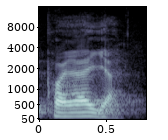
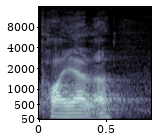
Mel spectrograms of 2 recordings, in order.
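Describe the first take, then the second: First: It is said with a Spanish-style pronunciation. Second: It is said with an English-style pronunciation. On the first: This is the proper pronunciation. The speaker calls it right. "the proper way of pronunciation is paella" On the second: This is how the speaker used to say it. The speaker calls it wrong. "I used to call it paella"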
